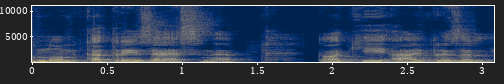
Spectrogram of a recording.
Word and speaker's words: k3s: uma forma longa da pronúncia oficial do k3s é k3s pronto o k8s é a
